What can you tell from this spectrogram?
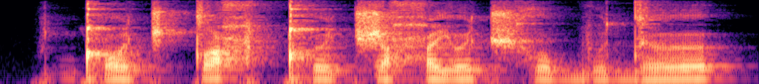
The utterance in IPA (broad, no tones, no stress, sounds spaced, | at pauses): ǃʼ ɔ t͡ʃ tˤ u ħ ǃʰ ɵ t͡ʃ ə ħ j ɵ t͡ʃ x o b u d ə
